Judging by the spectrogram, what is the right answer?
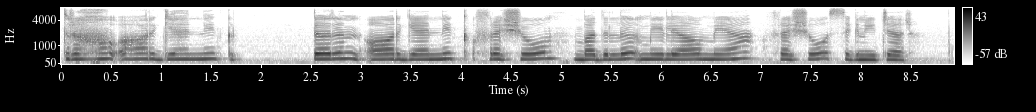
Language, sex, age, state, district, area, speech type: Kashmiri, female, 18-30, Jammu and Kashmir, Ganderbal, rural, read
